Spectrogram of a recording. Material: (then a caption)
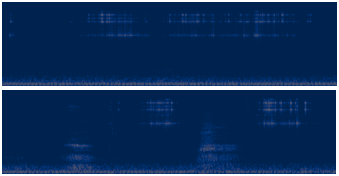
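Glass. A small lidded glass jar, partly filled with coffee beans, is held in both hands near the ear and shaken and turned so the beans rattle inside. Quiet, bright clattering comes in bursts over a steady low hum, and two softer, fuller swishes of rolling beans sound partway through.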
